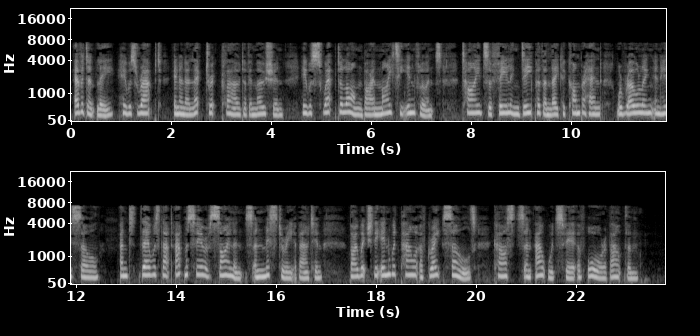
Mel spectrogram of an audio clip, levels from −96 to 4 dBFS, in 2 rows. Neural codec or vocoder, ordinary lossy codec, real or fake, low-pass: none; MP3, 32 kbps; real; 7.2 kHz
